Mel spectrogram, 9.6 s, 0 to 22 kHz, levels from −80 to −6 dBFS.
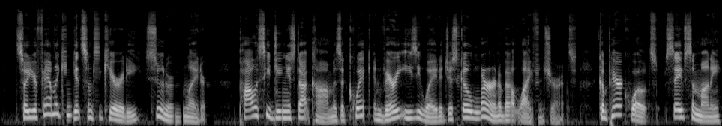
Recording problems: choppy; very; from 1 to 2.5 s, from 3.5 to 5 s and from 5.5 to 8.5 s; 12% of the speech affected

